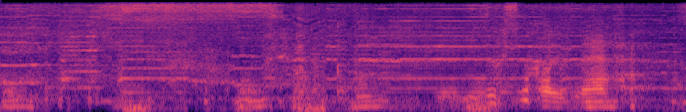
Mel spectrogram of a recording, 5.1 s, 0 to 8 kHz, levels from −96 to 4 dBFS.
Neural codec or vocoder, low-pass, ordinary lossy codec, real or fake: codec, 16 kHz in and 24 kHz out, 1.1 kbps, FireRedTTS-2 codec; 7.2 kHz; none; fake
